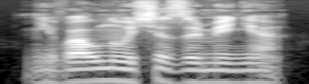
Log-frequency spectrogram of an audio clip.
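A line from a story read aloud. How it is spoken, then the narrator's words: Cold reply. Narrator (Russian): холодно ответил Шамсуддин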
